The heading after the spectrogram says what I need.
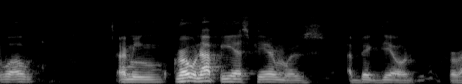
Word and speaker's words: ESPN: Did you intend for it to be pronounced ESPN or Espen? Or he did originally? ESPN. I Yeah. But when you start looking at the pronunciation and stuff, like if you looked it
